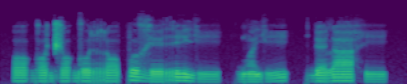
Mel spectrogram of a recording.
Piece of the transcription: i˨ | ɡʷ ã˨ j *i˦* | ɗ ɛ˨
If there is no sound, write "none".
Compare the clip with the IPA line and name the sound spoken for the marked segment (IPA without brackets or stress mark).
i˨˦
